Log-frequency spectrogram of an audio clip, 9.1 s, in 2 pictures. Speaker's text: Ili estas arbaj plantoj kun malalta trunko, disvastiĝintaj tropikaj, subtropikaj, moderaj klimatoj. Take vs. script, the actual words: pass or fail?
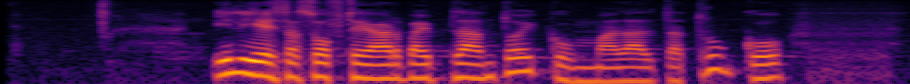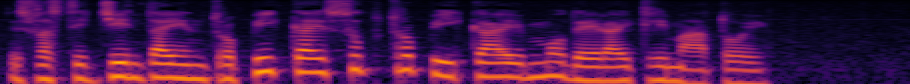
fail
